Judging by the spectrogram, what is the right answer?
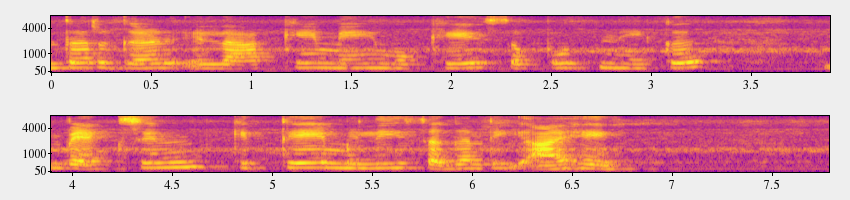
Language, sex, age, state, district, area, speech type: Sindhi, female, 30-45, Madhya Pradesh, Katni, urban, read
